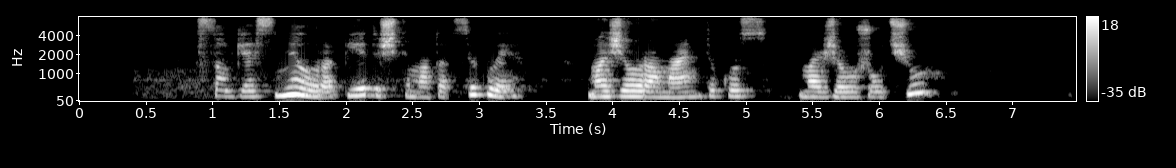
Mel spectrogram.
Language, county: Lithuanian, Tauragė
